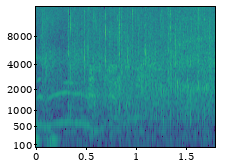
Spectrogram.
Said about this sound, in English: Thank you. Give him a hand clap.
